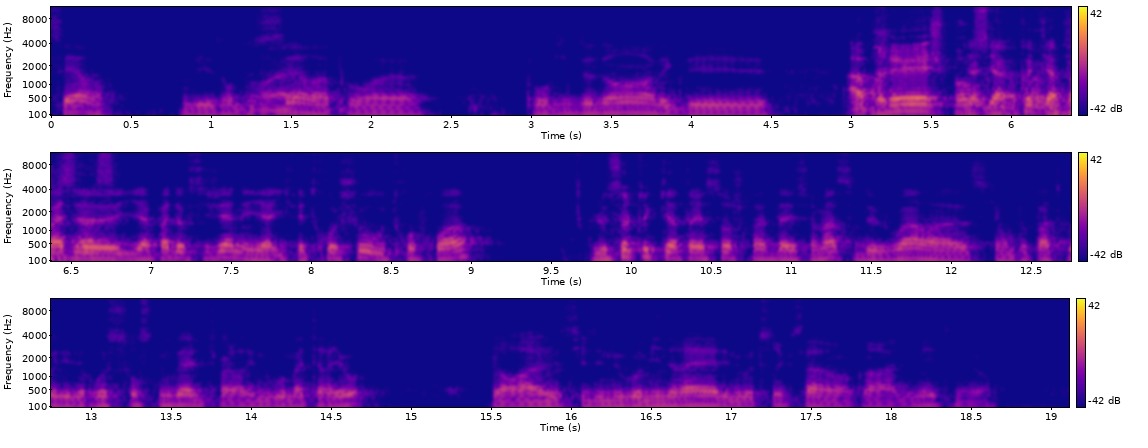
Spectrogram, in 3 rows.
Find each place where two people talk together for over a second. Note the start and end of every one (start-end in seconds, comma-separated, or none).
5.0-6.8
